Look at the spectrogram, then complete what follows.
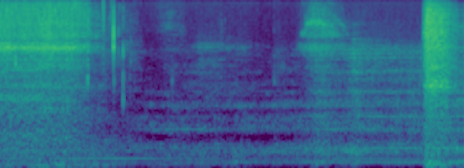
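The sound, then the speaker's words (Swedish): A Buster motorboat passing by, its engine droning steadily, a low rumble with faint mechanical whine over lapping water, ending in a brief louder splash or rush of air. “Det är den där Busterbåten.”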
